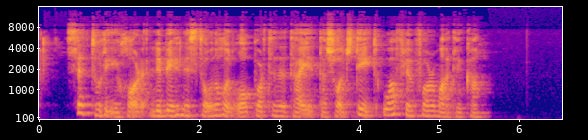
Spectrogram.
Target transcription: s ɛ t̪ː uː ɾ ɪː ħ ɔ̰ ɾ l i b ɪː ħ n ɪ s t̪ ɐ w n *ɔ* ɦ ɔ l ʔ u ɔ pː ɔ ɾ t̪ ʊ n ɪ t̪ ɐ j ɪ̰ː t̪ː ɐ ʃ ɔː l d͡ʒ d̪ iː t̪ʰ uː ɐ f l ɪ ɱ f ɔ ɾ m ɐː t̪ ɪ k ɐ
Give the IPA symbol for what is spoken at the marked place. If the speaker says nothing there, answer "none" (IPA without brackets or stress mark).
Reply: ɔ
